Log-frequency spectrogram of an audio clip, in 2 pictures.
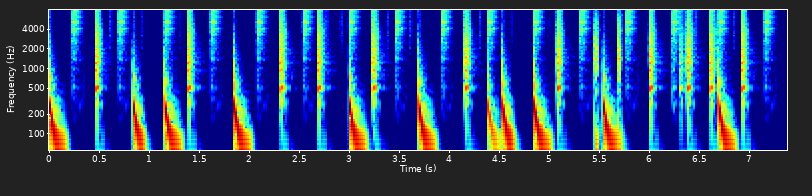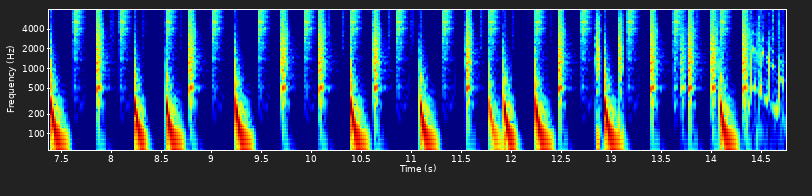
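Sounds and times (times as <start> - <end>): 
UK garage drum beat at 130 bpm: 0.0 - 14.7.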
